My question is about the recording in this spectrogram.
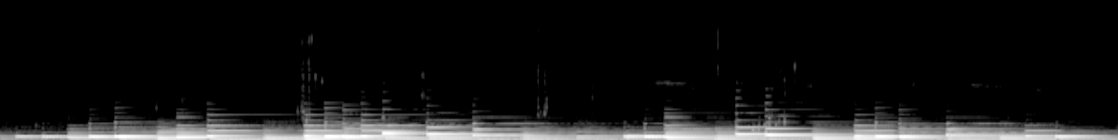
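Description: Background piano music: a gentle melody of struck notes that each fade, over a low bass line.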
